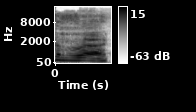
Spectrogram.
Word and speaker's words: र: और ये एक ही है, केवल और केवल र। ठीक है, र देखिएगा, इस पर टच डायरेक्ट नहीं होता, जब र का उच्चारण करेंगे तो जीभ जो है प्रकंपित होती है।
